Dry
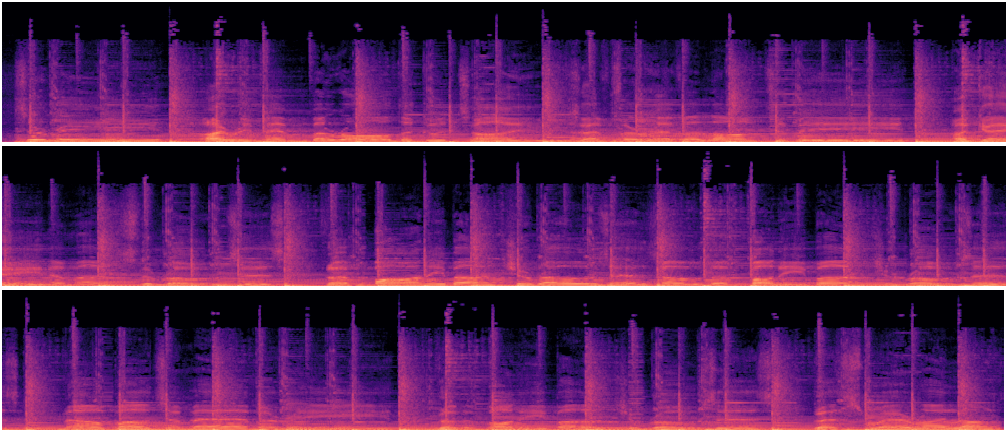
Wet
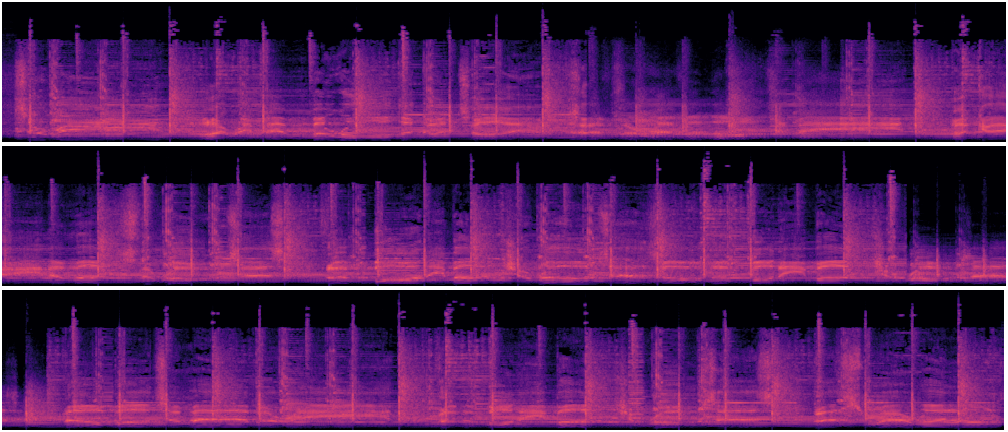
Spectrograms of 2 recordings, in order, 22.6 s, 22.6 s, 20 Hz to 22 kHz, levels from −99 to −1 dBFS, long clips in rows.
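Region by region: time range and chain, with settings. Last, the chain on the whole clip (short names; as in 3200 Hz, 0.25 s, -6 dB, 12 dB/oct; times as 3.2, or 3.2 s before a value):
4.39–6.3 HPF 600 Hz + high shelf 4500 Hz -12 dB + detuned doubles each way 57 cents
14.32–15.41 air absorption 230 m + core saturation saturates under 170 Hz
whole clip: steep high-pass 1600 Hz 36 dB/oct; compressor, threshold -43 dBFS; gain +8.5 dB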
